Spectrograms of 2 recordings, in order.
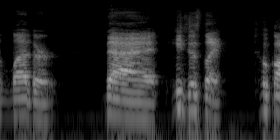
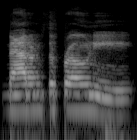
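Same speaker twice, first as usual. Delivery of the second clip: ordinary talk, nothing marked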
